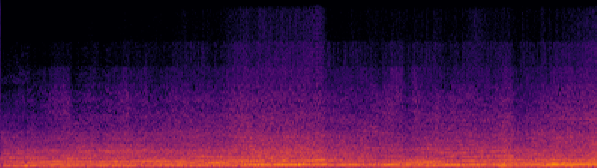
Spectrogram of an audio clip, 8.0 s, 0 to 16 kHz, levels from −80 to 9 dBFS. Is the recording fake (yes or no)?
yes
